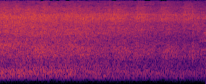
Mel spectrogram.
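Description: A congregation applauding, a steady wash of clapping that slowly fades.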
